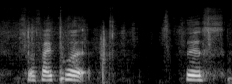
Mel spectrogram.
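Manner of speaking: speaking through a yawn. Showing a paper demo to viewers, talking through a yawn. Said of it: "I'm so sorry I'm yawning".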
